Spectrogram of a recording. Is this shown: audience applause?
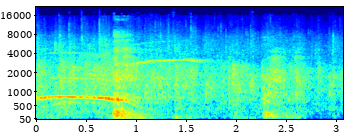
yes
